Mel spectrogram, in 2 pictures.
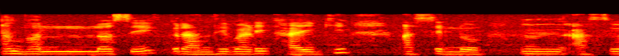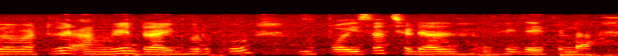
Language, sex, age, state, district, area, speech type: Odia, female, 60+, Odisha, Ganjam, urban, spontaneous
